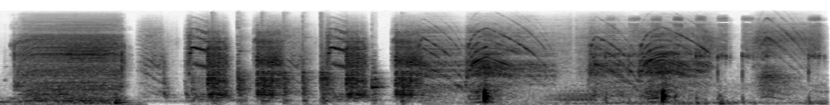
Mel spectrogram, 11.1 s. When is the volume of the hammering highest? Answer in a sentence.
The volume of the hammering peaks at 4 seconds.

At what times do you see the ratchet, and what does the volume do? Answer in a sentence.
The ratchet can't be heard in this clip.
